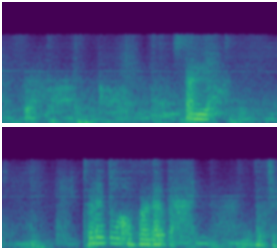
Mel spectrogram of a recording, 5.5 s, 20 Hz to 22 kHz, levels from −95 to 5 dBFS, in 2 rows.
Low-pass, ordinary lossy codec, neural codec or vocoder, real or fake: 7.2 kHz; AAC, 48 kbps; codec, 44.1 kHz, 0.9 kbps, DAC; fake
